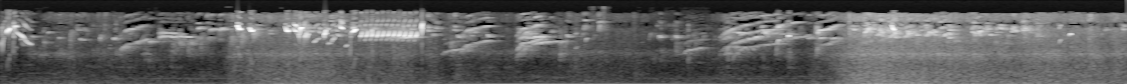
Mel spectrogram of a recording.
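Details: Wild Moroccan goldfinch song offered to teach caged goldfinches: scattered chirps, then a loud buzzy trill and twittering phrases, with rushing broadband noise covering the final seconds.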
